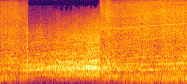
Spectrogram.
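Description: Race cars circle the Mexico round of a sim racing game, a steady engine drone with one car passing by and revving, moderately loud, with no talking.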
